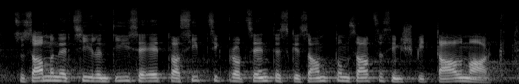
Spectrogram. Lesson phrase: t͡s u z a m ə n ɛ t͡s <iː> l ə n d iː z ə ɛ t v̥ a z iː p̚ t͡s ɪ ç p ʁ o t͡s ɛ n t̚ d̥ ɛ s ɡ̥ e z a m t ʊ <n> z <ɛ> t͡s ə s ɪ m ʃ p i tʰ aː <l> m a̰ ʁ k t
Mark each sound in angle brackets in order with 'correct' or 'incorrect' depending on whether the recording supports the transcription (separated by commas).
correct, incorrect, incorrect, correct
